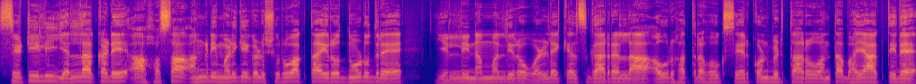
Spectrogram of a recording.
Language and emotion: Kannada, fearful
